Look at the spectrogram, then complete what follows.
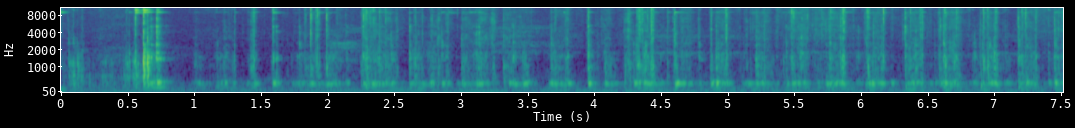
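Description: Metal screw being turned in by fingers and handled against a metal disc set in a van's floor lashing point: a string of light metal clicks and ticks, with a sharper knock at the start and another about half a second in. A steady pulsing hum runs underneath from about half a second in.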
